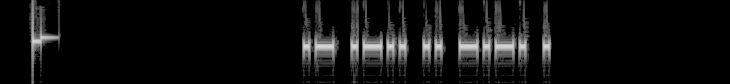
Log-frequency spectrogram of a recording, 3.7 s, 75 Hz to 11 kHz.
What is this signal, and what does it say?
Morse code, heard as a keyed tone, about 40 wpm, 700 Hz. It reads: ALICE
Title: USA Common Names - Max 5 Letters - 40wpm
